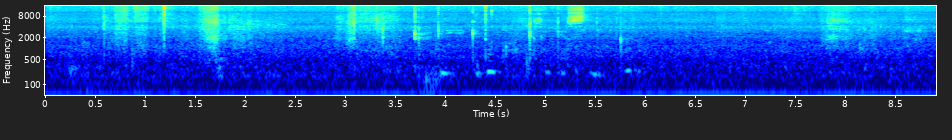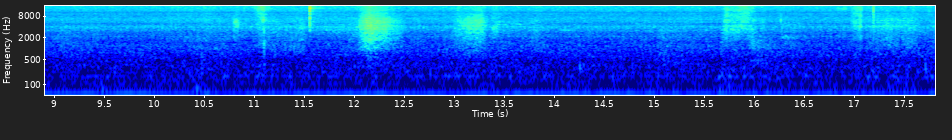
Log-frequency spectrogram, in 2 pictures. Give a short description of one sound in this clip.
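Small scissors snip softly, close by.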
